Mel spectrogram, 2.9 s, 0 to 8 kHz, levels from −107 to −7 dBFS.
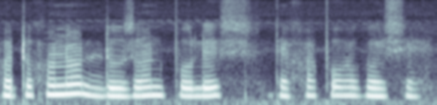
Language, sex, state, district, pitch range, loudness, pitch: Assamese, male, Assam, Sonitpur, 180-195 Hz, -15 LUFS, 185 Hz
